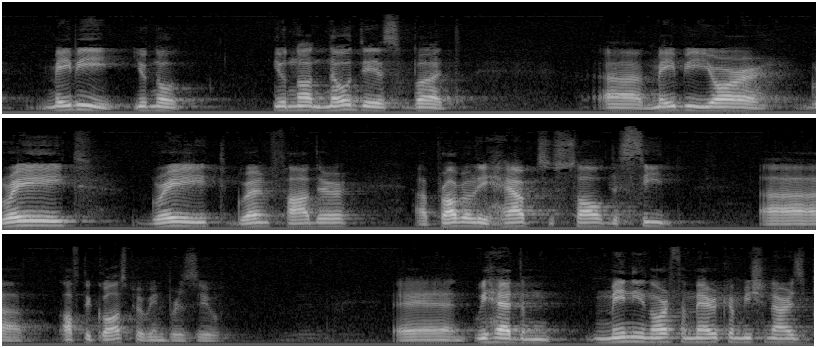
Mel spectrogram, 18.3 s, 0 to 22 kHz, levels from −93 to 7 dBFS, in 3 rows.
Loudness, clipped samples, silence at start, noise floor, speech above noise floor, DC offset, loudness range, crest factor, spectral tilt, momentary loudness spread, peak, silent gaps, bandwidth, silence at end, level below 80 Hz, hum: -26 LUFS; under 0.1%; 0.3 s; -58 dBFS; 32 dB; under 0.1%; 7 LU; 22 dB; -5.5 dB/octave; 14 LU; -6 dBFS; none; 14 kHz; 0.05 s; -58 dBFS; none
